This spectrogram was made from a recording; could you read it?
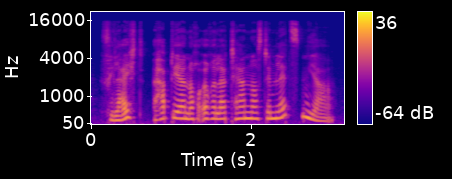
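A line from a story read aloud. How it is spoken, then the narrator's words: Asked. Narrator (German): fragte Frau Fröhlich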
